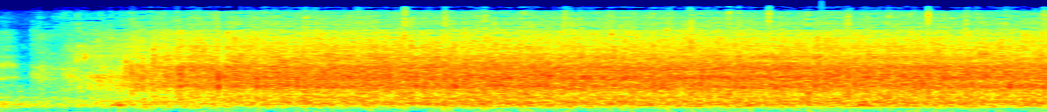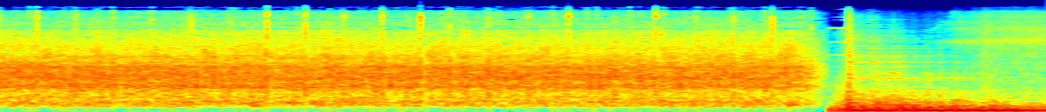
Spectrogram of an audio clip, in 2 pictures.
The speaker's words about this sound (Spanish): largo aplauso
